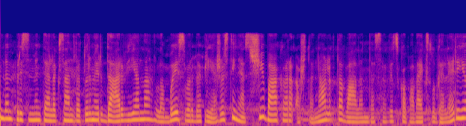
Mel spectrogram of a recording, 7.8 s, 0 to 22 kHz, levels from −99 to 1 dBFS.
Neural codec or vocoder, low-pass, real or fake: codec, 16 kHz, 4.8 kbps, FACodec; 7.2 kHz; fake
